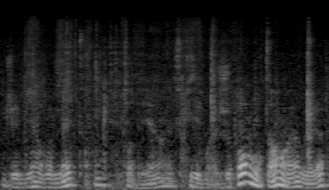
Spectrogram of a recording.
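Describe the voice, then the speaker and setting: A man hosting his own channel, talking through an unboxing in a relaxed, rambling, self-mocking way, humming and muttering as he handles things. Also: low voice, quick pace, noisy background. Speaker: video channel host. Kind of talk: casual unboxing commentary.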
